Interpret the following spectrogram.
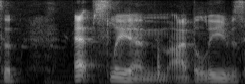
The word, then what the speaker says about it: epsilon: except enlightened um epsilon because i can't ever pronounce it wait at silon oh epsilon wait what i'm getting some some words here on absolute cylon epsilon okay this is going to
